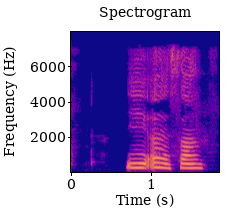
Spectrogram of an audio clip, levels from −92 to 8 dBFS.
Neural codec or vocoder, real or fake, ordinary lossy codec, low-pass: none; real; MP3, 64 kbps; 7.2 kHz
